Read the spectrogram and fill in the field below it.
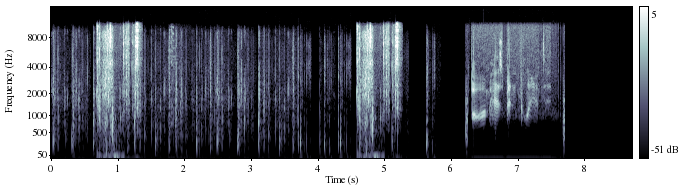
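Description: Footsteps patter quickly in a game.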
